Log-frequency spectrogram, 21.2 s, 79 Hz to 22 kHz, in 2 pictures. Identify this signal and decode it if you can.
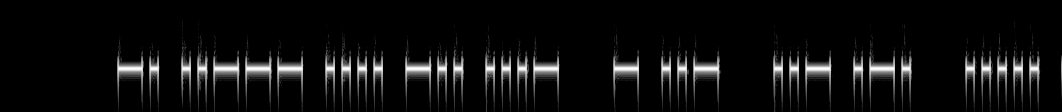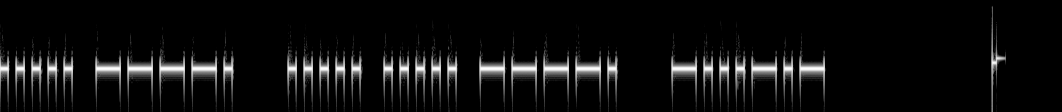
Morse code, heard as a keyed tone, about 15 wpm, 700 Hz. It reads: N2HDV TU UR 559 559 <BK>
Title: SOTA QSO Practice 15wpm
